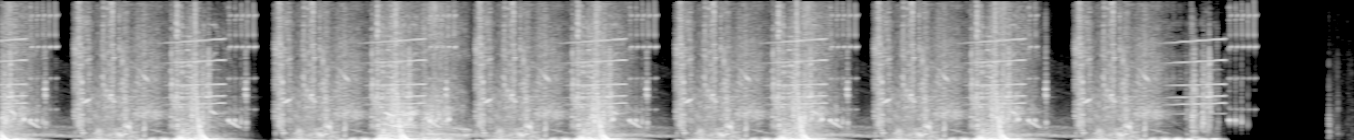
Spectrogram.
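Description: Electric sparks crackle and pop on impact.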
